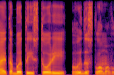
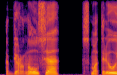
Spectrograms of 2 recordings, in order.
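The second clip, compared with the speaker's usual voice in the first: ordinary delivery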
